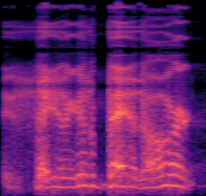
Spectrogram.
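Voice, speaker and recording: A man's voice: high-pitched, level tone, a little slow, vocal fry, bright, forceful tone, breathy edge. A young American man, weak and tearful, pleading on a recorded jailhouse phone call. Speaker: jail inmate on a phone call.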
